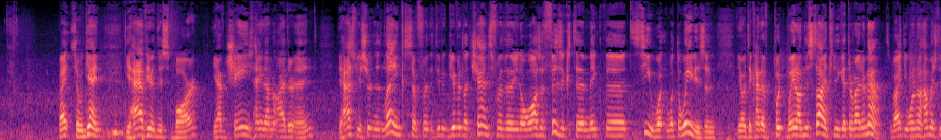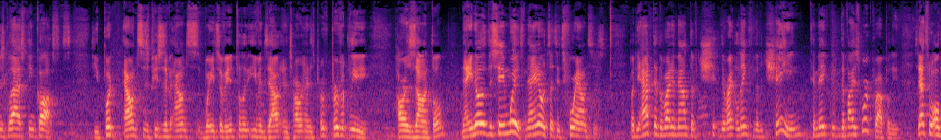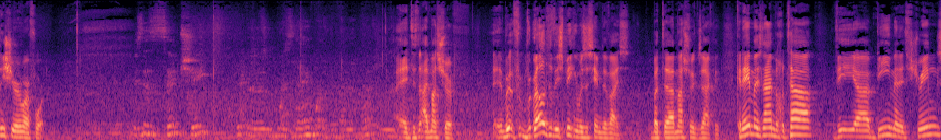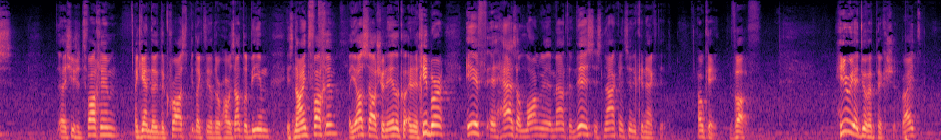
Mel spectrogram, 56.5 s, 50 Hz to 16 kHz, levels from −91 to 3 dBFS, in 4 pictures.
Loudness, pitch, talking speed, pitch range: -18 LUFS, 170 Hz, 215 wpm, 145-195 Hz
